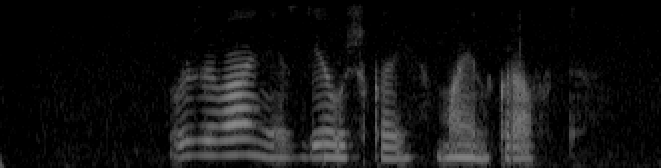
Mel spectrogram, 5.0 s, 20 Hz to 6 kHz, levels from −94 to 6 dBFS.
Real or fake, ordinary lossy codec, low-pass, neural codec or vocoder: real; none; 5.4 kHz; none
